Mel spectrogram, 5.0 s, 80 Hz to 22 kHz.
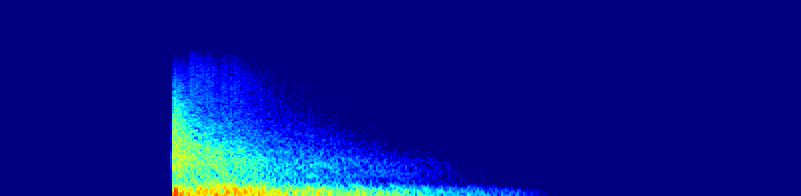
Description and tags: Synthesized Explosion 04
Synthesized using a Korg microKorg
grenade, explosive, dynamite, bomb, explode, explosion, synthesis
